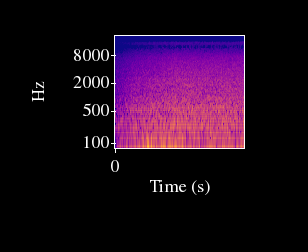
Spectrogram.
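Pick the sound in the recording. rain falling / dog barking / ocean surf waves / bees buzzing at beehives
ocean surf waves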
